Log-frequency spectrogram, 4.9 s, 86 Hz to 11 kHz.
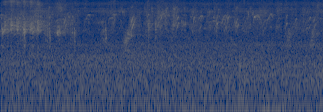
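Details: Barn swallows entering a roost under overcast skies on 30 June 2019, DSLR recording; scattered short upward chirps and a thinner twittering chorus over steady low-pitched noise.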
